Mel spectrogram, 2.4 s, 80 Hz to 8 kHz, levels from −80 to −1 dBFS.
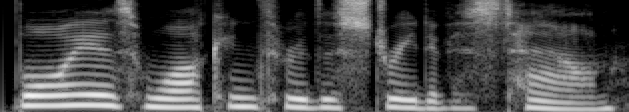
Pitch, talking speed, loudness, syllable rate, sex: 210 Hz, 255 wpm, -16 LUFS, 4.8 syllables/s, female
